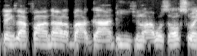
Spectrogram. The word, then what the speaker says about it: Gun Dei: people why is it spelled Gandai but it's pronounced Gandhi.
